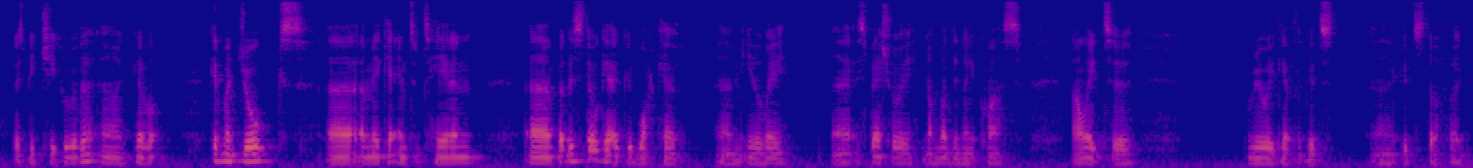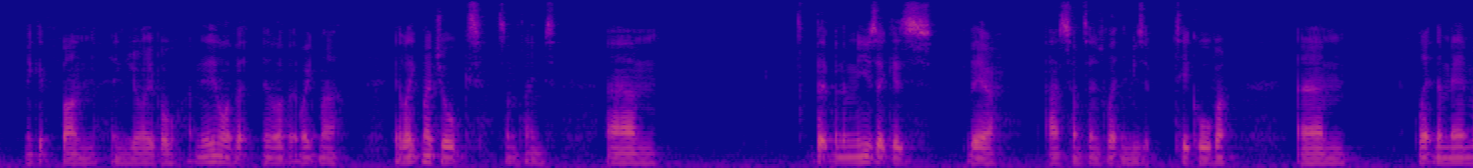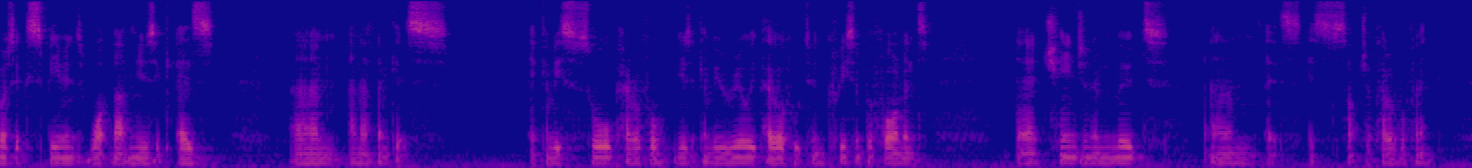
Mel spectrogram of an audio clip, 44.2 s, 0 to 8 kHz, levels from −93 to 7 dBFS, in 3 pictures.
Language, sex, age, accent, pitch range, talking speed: English, male, 20-39, British, 90-105 Hz, 155 wpm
